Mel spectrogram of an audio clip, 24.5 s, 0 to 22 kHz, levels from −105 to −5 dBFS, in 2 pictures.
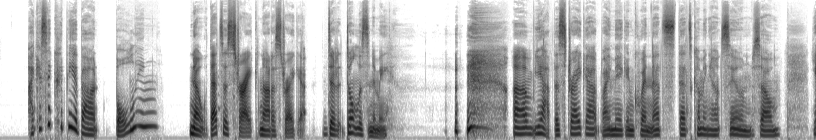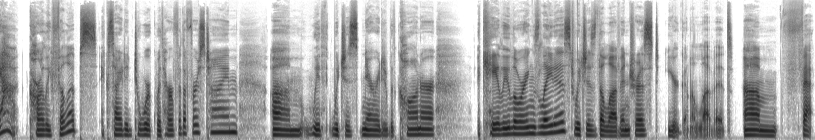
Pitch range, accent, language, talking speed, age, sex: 145-185 Hz, American, English, 155 wpm, 30-49, female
